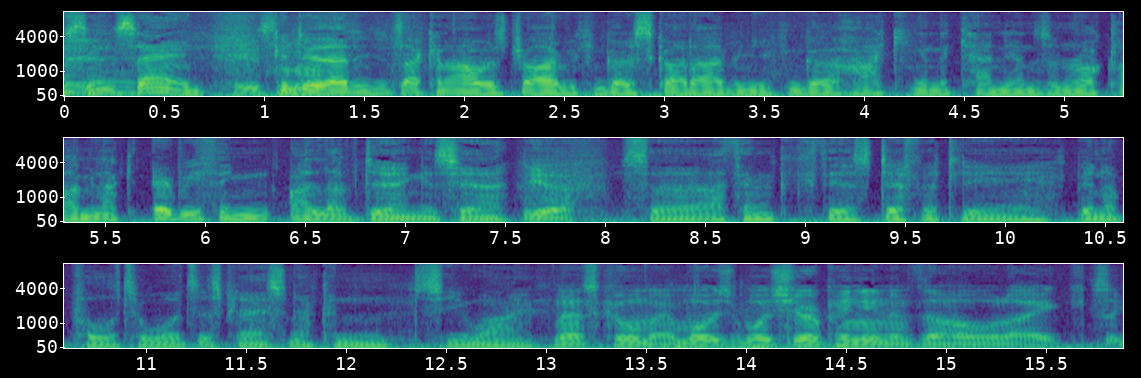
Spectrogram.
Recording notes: We were in the car on Venice beach, watching the Sun slowly fall into the Pacific Ocean where we had previously been getting smashed upon by Neptune's Wrath during our surf session.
